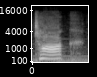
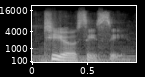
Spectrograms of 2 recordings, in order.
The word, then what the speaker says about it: TOCC: It might look like it's pronounced talk, and we want to talk about the talk, but it's actually pronounced TOCC.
